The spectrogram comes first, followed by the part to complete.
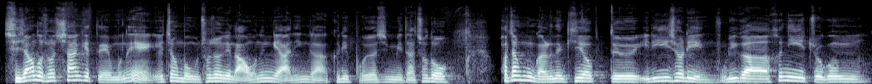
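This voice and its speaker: A man's voice: mid-range voice, lively intonation, brisk, few pauses, mellow. A man working as a stock market analyst, giving formal, firm, explanatory commentary.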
